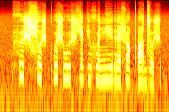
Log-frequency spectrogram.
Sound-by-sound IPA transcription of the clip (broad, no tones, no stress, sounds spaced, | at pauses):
h ɯ ʃ ɕ o ʃ kʷʼ ʌ ʃ w u ʃ ç ɛ k i xʷ a ɲ i r ɛ ɬ u qʼ a d͡z o ʃ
